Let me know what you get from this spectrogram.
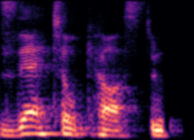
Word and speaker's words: Zettelkasten: Zettelkasten.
